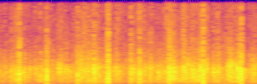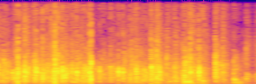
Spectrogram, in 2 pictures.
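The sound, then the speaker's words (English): A room full of people at a presentation applauds steadily to thank the organizers, dense overlapping claps forming a continuous wash of sound that holds for several seconds before starting to thin out at the end. “So a round of applause on that side.”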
